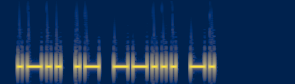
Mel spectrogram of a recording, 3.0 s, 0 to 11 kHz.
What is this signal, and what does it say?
Morse code, heard as a keyed tone, about 25 wpm, 700 Hz. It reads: LA7N
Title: DXCC-100 Call Signs - 4 Characters - Repeated 3x - 25wpm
